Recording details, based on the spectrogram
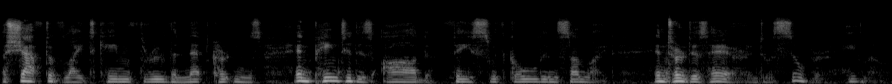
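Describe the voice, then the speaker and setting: A man reading a short story aloud as an expressive narrator. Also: medium pitch, a little slow, breathy edge. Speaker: story reader.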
